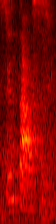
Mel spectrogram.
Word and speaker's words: sintaxe: Sintaxe. Algumas pessoas leem até sintaxe, mas não é sintaxe. O X tem som de C, tá?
